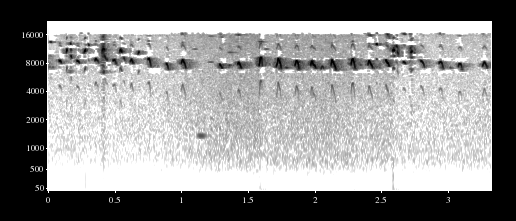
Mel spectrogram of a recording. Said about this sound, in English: Researchers noticed that zebra finches make a special high-pitched call, called a heat call, when sitting on their eggs and temperatures rise above 84 degrees.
